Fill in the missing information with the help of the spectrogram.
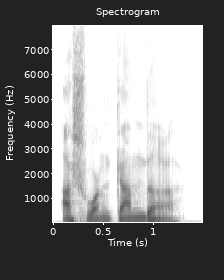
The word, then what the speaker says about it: Ashwagandha: Das Thema Ashwagandha.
